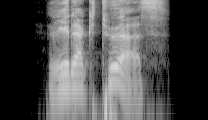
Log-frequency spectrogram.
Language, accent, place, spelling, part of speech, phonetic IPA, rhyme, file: German, Germany, Berlin, Redakteurs, noun, [ʁedakˈtøːɐ̯s], -øːɐ̯s, De-Redakteurs.ogg
- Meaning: genitive singular of Redakteur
